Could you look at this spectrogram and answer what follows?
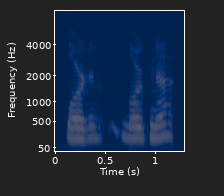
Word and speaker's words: lorgnette: see her daughters kneeling, and who dropped her lorgnette. Oh, I already forgot how to pronounce it.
